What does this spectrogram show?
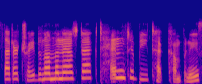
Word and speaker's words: NASDAQ: systems although in conversation most people just go by the phonetic pronunciation NASDAQ much shorter in the last quarter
